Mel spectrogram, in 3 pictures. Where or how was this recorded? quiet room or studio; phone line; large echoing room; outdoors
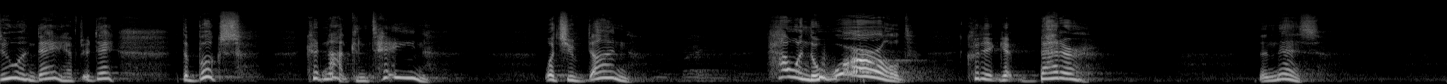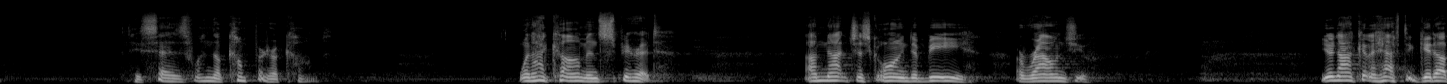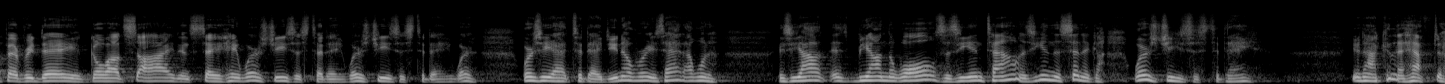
large echoing room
